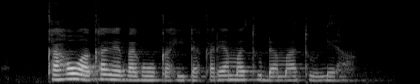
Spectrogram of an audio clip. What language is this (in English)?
Kikuyu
